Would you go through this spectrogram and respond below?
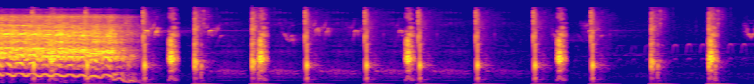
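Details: Horse whinnying: a loud wavering, shaking neigh lasting just over a second, followed by a steady run of sharp hoof clops on a hard surface.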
